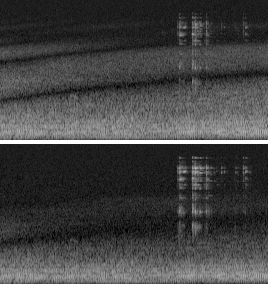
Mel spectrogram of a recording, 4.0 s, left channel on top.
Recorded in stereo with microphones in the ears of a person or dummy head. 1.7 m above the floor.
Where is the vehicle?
75° left (ahead or behind); by 4.0 s 55° left (ahead or behind).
